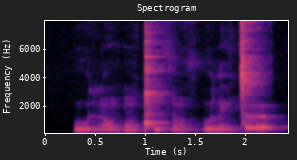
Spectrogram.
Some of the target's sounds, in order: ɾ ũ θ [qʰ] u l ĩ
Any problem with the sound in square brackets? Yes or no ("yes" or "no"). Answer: yes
